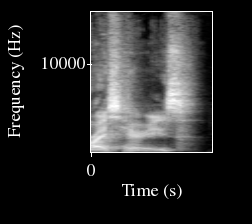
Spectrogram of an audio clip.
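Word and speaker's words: Rhys Harries: I want I want to make sure I'm pronouncing his last name correctly. Uh, Tom Rice Harry's.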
